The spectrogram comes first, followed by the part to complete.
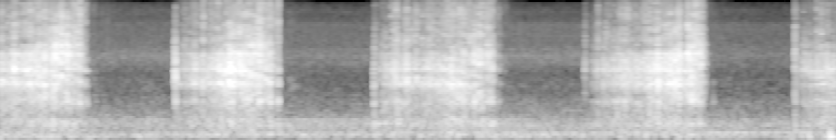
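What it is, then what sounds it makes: Gravel ground scraped with a stick. The pointed end of a weathered wooden stick scratches across fine gravel and sand ground in five separate strokes. Each stroke is a bright, gritty rasp, with quiet gaps of low background noise between them.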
